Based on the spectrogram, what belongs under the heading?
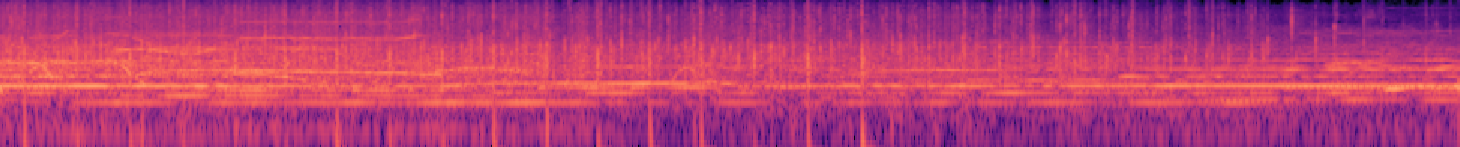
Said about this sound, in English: Put your hands together for Yin and Yang.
